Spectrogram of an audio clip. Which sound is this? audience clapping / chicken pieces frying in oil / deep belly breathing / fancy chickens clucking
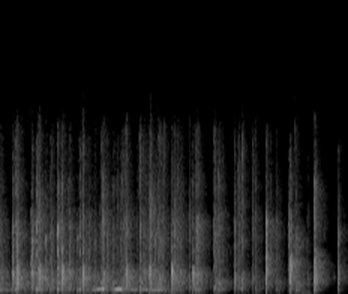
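audience clapping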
